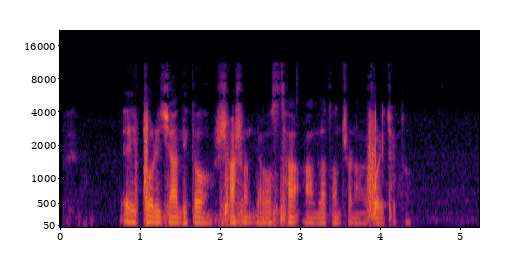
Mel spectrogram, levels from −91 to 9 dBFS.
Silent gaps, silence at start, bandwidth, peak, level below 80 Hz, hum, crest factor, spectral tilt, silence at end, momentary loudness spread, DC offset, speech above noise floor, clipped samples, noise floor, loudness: none; 0.75 s; 11.5 kHz; -2 dBFS; -50 dBFS; none; 24 dB; -6 dB/octave; 0.85 s; 10 LU; under 0.1%; 37 dB; under 0.1%; -62 dBFS; -24 LUFS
